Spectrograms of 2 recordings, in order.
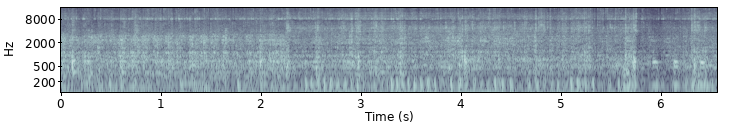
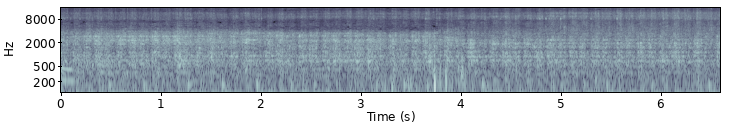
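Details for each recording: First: Honda SP125 BS6 motorcycle, 42,417 km on chain and sprockets: loose uneven clattering over a quiet single-cylinder idle; stretched drive chain slapping, adjuster already at its limit. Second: Honda SP125 BS6 motorcycle at 42,417 km after chain sprocket set reversed and refitted to cure khat-khat chain noise: steady smooth run with no slap or grinding; normal chain drive running after fix.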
